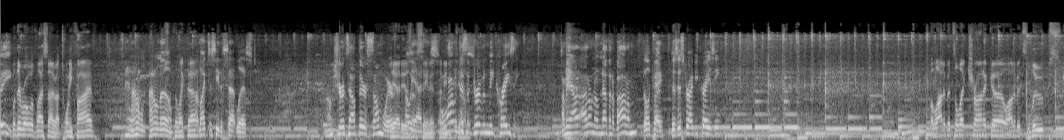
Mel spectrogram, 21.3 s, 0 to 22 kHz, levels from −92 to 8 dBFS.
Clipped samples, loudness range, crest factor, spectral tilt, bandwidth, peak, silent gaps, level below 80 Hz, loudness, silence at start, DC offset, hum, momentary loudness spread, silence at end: under 0.1%; 2 LU; 16 dB; -5 dB/octave; 11.5 kHz; 0 dBFS; none; -38 dBFS; -16 LUFS; 0 s; under 0.1%; none; 11 LU; 0 s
